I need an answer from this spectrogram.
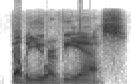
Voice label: "WRVS", American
